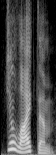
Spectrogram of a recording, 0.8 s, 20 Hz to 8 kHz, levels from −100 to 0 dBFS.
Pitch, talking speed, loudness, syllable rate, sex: 225 Hz, 225 wpm, -17 LUFS, 4.9 syllables/s, female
